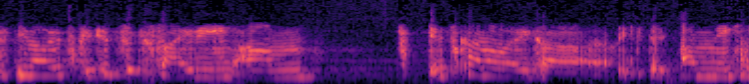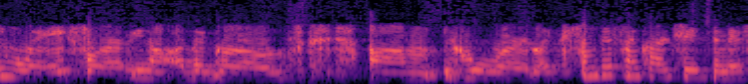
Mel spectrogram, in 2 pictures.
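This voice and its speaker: With lively intonation and a fairly high pitch, a woman speaks at a moderate pace over noticeable background noise. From abroad, moved to US at 13. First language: not English. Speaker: radio host. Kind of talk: interview.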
